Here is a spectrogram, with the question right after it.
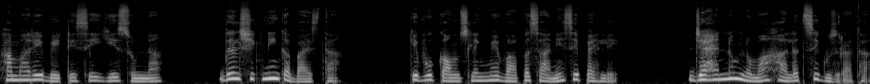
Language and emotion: Urdu, sad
